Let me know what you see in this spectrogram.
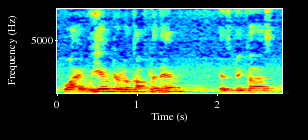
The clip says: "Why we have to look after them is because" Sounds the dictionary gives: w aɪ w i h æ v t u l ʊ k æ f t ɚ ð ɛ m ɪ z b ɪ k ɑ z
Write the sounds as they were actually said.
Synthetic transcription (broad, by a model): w aɪ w i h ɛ b t u l ʊ k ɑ f t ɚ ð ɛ m ɪ z b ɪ k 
